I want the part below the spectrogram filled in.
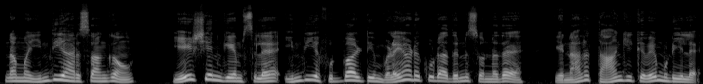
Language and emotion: Tamil, sad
